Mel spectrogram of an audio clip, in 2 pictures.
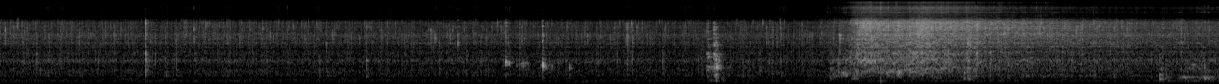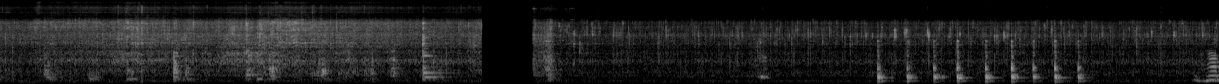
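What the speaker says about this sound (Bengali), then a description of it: "টমাটো দিয়ে পেঁয়াজটা ভালো করে ভেজে নেব।" Onions and tomato frying in a pan for a prawn pulao, with a steady crackling sizzle that swells loudly for a moment and is broken by scattered stirring clinks and scrapes.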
